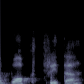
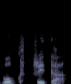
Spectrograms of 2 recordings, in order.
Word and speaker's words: বক্তৃতা: ঠিক তেমনি ভাবে আমরা বলি না বক্তৃতা, এটা হবে হচ্ছে বক্তৃতা। আমরা বলি না বন্যা, আমরা বলি হচ্ছে বন্যা, এটা হচ্ছে শুদ্ধ উচ্চারণ।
